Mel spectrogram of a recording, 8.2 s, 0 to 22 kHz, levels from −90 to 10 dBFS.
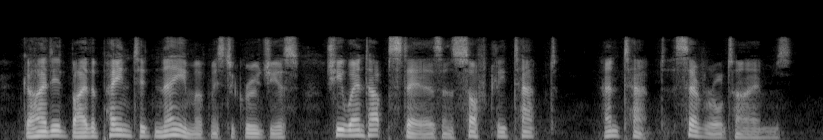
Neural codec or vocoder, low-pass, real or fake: none; 7.2 kHz; real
